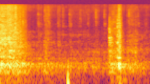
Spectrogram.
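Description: An aluminium cooking pot being set onto a countertop oven's wire rack: a brief scrape at the start, a soft thump about a second in, and a short knock near the end as a steel mug is placed beside it.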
